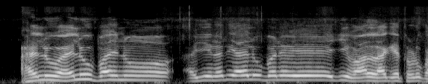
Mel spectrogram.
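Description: This is a man's voice. The pitch moves in an ordinary way. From Gujarat, Surendranagar district (Dhrangadhra area village). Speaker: village vlogger and farmer. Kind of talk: live stream chat with viewers. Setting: outdoors at the farm.

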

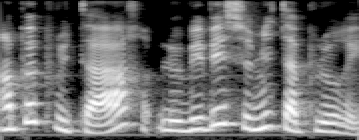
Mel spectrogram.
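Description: At a fairly slow pace, a woman speaks in a gentle, soothing tone with a high pitch and very wide pitch swings. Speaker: audiobook reader. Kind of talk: bedtime story read aloud. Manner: gentle, soothing storyteller pace; animated, with distinct character voices for mama, papa and cat.

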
